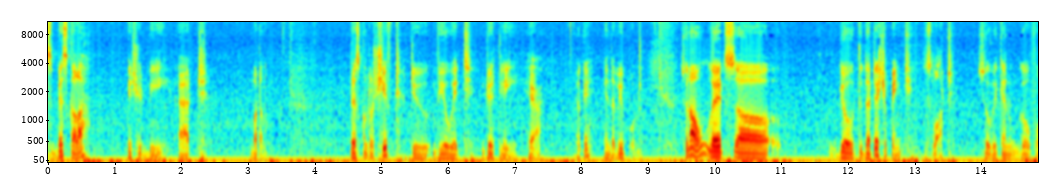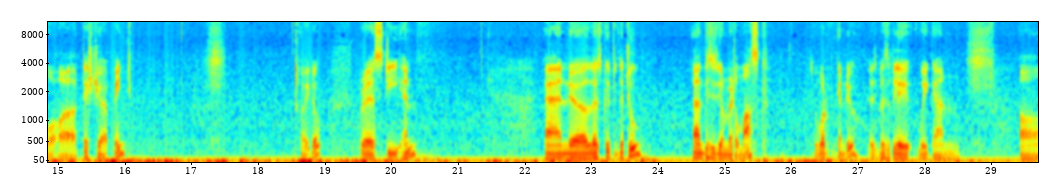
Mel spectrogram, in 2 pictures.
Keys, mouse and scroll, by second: 0.9-3.0 drag, 3.7 click, 4.9 ctrl+shift+click, 5.9 ctrl+space, 7.6 click, 8.5 scroll down 2, 8.8 scroll up 2, 8.8 middle click, 9.4 click, 10.0 middle click, 11.6 ctrl+space, 12.3 middle click, 12.4 shift+scroll down 1, 12.7 shift+click, 14.1 click, 16.0 click, 19.8 t, 20.1 n, 23.3 click, 24.8-29.7 drag.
